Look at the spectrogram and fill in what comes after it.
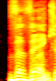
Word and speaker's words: Vivek: Vivek, that's right. Cake. Rhymes with cake.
